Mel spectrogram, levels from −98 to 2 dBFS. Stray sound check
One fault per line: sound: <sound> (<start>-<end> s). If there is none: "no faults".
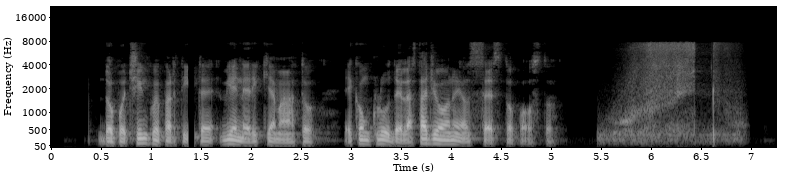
sound: dropout (1.4-1.4 s)
sound: whoosh (5.5-7.0 s)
